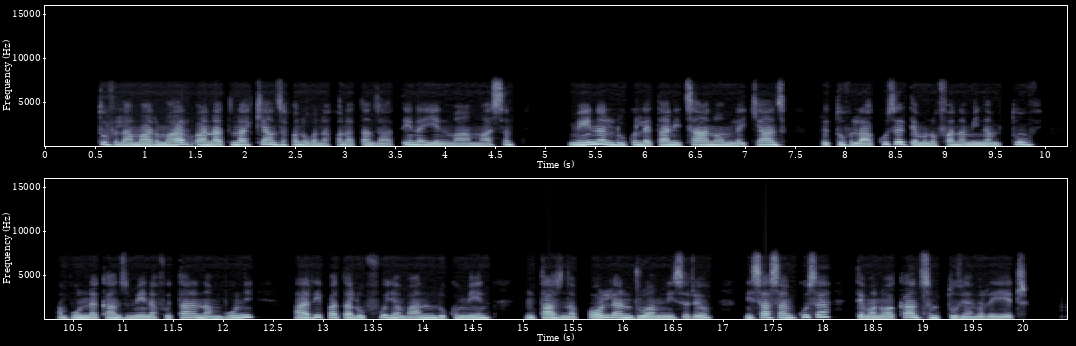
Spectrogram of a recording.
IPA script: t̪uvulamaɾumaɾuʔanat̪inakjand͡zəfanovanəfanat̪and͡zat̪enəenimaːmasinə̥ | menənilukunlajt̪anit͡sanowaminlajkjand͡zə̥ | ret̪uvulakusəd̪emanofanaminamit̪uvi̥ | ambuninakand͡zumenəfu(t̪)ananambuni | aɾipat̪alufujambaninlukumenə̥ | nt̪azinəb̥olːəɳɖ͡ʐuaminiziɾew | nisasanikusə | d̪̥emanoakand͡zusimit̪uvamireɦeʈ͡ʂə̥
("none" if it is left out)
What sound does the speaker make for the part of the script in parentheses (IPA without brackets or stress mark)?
t̪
